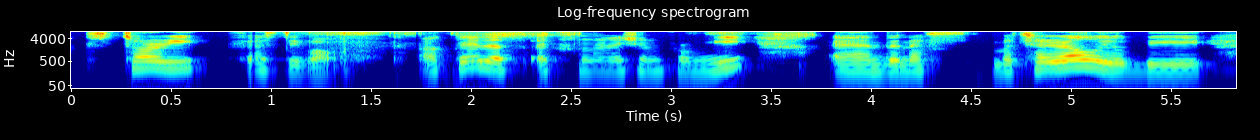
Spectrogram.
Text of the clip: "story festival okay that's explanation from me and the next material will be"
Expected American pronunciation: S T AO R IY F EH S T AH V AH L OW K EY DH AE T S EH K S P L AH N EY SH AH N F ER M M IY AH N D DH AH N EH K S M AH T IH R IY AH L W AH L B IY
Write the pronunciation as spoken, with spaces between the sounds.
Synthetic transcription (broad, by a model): S T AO R IY F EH S T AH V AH L OW K EY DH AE T S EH K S L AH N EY SH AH N F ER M M IY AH N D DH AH N EH K S M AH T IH R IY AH L W AH L B IY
